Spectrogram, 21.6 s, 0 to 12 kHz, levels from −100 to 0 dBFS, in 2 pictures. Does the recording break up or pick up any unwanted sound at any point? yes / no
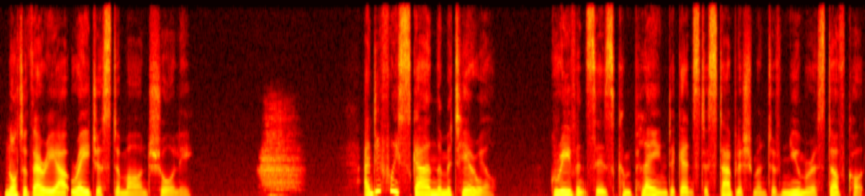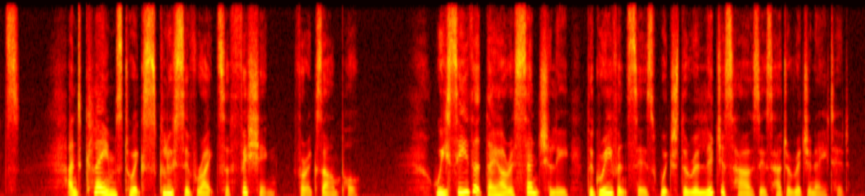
yes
